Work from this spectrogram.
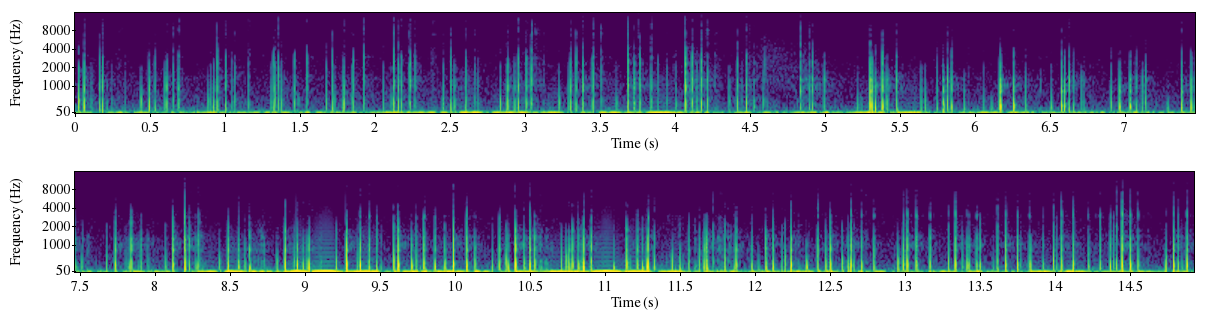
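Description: Long pink nails scratch the surface of a round, flat cork coaster held close. The result is a dense, continuous run of quick, dry scratching strokes with a heavy, low-end rumble and little brightness, steady throughout the clip.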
